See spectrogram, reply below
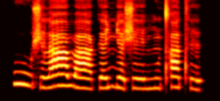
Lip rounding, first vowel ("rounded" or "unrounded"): rounded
